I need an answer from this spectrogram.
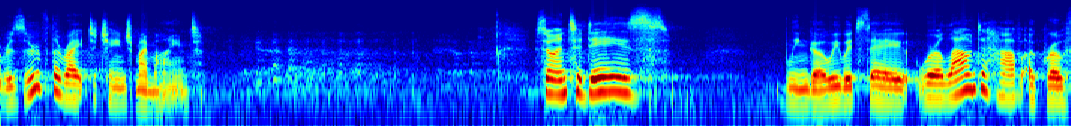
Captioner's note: congregants laugh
